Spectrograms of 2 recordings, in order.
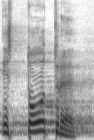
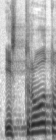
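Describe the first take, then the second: First: The 'to' sound comes first, then 'tra'. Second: The 'to' and 'tra' sounds are not in order. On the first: This is how it should be said. The speaker calls it right. "ता पहले है और त्रा क्या है, बाद में है" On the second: This is how most people say it. The speaker calls it wrong. "अधिकांश लोग बोलते हैं क्या"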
